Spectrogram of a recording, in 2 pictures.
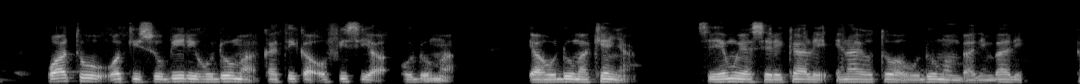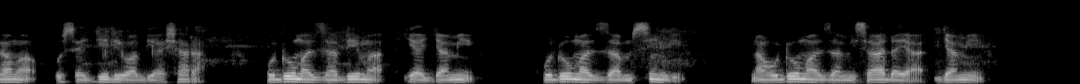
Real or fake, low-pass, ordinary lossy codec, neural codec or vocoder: real; 7.2 kHz; Opus, 16 kbps; none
